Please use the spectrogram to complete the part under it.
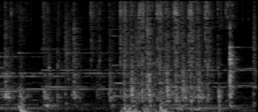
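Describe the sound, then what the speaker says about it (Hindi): Sewing machine stitching around the curve of a round neckline, run in short stop-start bursts: rapid mechanical clatter pausing and resuming, close and fairly quiet. "गले की गोलाई में स्टिच करनी है, इसीलिए मशीन को थोड़ा रोक रोक कर चलाना पड़ता है।"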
